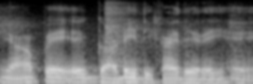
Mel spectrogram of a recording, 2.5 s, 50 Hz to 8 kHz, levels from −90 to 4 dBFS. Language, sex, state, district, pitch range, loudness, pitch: Hindi, male, Gujarat, Gandhinagar, 95-105 Hz, -15 LUFS, 100 Hz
